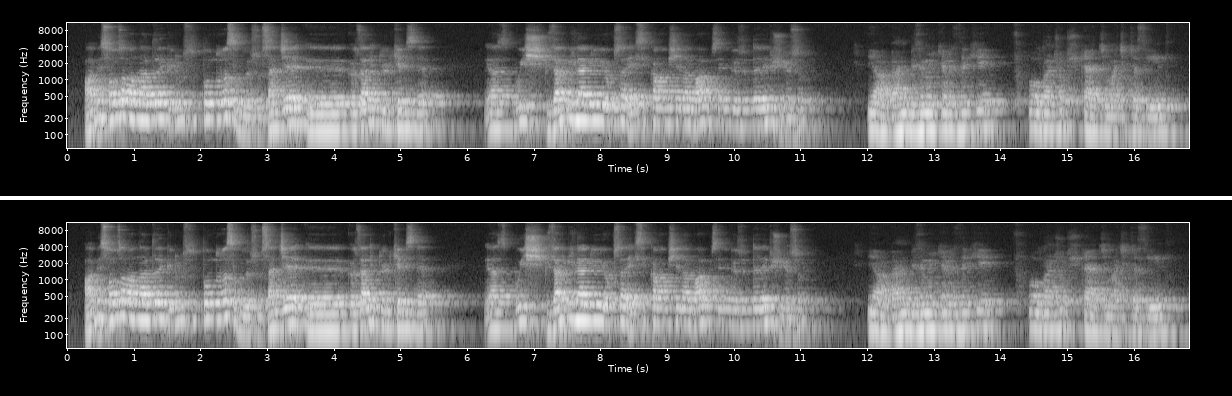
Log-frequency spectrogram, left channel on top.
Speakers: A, on the right; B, on the left.
A: Abi son zamanlarda günümüz futbolunu nasıl buluyorsun? Sence e, özellikle ülkemizde biraz bu iş güzel mi ilerliyor yoksa eksik kalan bir şeyler var mı senin gözünde ne düşünüyorsun?
B: Ya ben bizim ülkemizdeki futboldan çok şikayetçiyim açıkçası Yiğit.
